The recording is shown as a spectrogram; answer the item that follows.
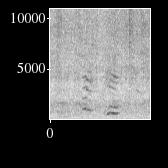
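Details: Six-week-old Border Collie puppies from parents Hada and Wind play together; a brief thin tonal whimper sounds, then a second slightly lower, clearer whine, over a soft hiss of background noise.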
